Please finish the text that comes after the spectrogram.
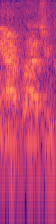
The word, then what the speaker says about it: Appalachia: It's pronounced Appalachia, Not not Appalachia.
